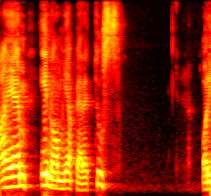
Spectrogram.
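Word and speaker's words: paratus: Next है इन Omnia पैरातूस। इसमें जो ये TUS है, इसको टस नहीं टूस हम प्रोनाउंस करते हैं।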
